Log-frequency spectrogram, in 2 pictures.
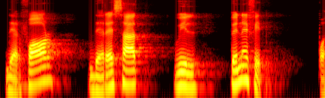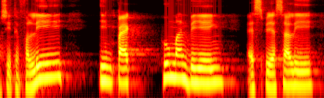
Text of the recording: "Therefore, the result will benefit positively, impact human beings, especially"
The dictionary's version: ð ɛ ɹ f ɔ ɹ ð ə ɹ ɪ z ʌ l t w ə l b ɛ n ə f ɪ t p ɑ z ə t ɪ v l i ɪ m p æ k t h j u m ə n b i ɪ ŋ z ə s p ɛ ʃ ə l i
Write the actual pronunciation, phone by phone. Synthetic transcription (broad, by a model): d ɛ ɹ f ɔ ɹ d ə ɹ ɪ s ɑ t w ə l b ɛ n ə f ɪ t p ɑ s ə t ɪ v l i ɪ m p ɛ k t h j u m ə n b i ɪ ŋ ə s p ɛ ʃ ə l i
